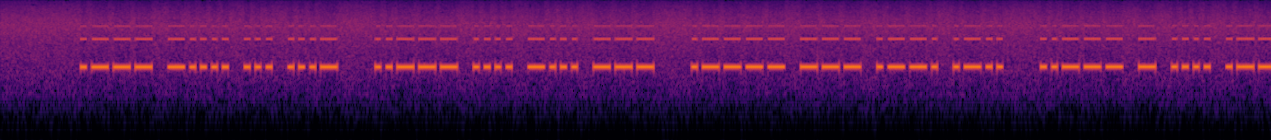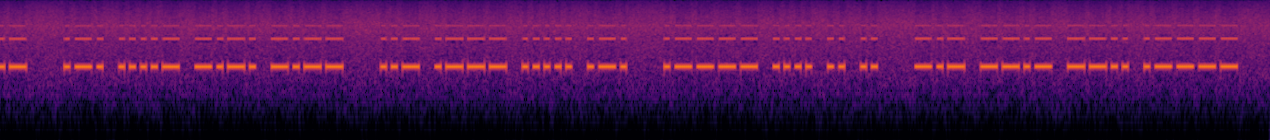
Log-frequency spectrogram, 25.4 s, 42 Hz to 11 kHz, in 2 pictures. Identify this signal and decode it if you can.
Morse code, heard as a keyed tone, machine-sent, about 22 wpm, 780 Hz. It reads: J6SV 2HBO 1OPL 2THJ R4CY UJ5R 1HII KQZ1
